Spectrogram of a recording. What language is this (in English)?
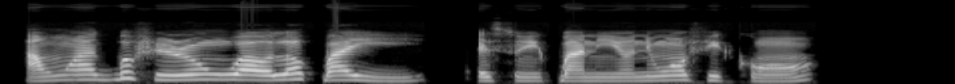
Yoruba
